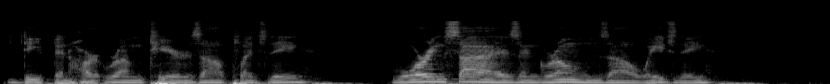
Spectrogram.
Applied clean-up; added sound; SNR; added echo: none; none; none; reverberation time 0.2 s.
